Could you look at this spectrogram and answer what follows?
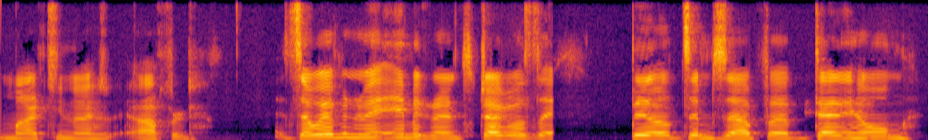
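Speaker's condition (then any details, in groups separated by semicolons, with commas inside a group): Multiple sclerosis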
